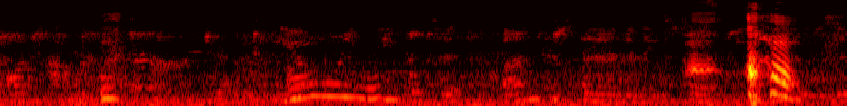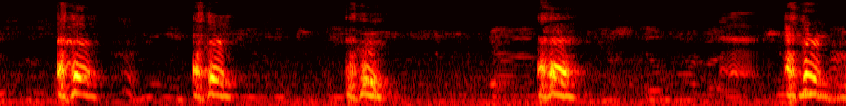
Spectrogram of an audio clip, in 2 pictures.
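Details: Voluntary fake cough from a child: about six short, sharp, deliberate coughs after a few quiet vocal sounds.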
